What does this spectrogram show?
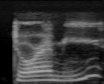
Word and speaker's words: Doremy: my newest dolly friends this is menon of dorami right is that how you pronounce the shop name yep okay and first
